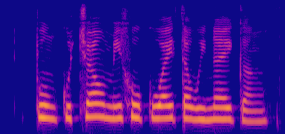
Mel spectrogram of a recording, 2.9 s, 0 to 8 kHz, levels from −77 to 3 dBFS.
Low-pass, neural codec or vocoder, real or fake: 7.2 kHz; codec, 16 kHz, 16 kbps, FreqCodec, larger model; fake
